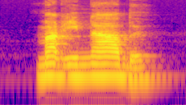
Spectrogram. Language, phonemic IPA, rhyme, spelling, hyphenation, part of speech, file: Dutch, /ˌmaː.riˈnaː.də/, -aːdə, marinade, ma‧ri‧na‧de, noun, Nl-marinade.ogg
- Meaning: marinade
